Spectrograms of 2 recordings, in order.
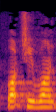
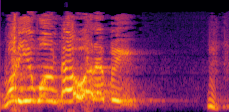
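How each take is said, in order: First: Said in the usual way. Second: Very high, very loud shout; imitated crying out. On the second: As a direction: yell it out like a desperate plea. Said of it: "Jesus called that same cry out".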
